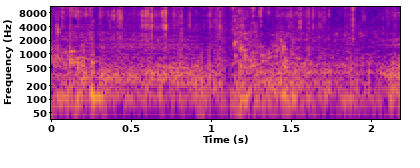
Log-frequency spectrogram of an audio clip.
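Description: Water sloshing and bubbling around an underwater camera as a snorkeler swims over a reef, with irregular low rumbling surges and scattered faint clicks and pops.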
